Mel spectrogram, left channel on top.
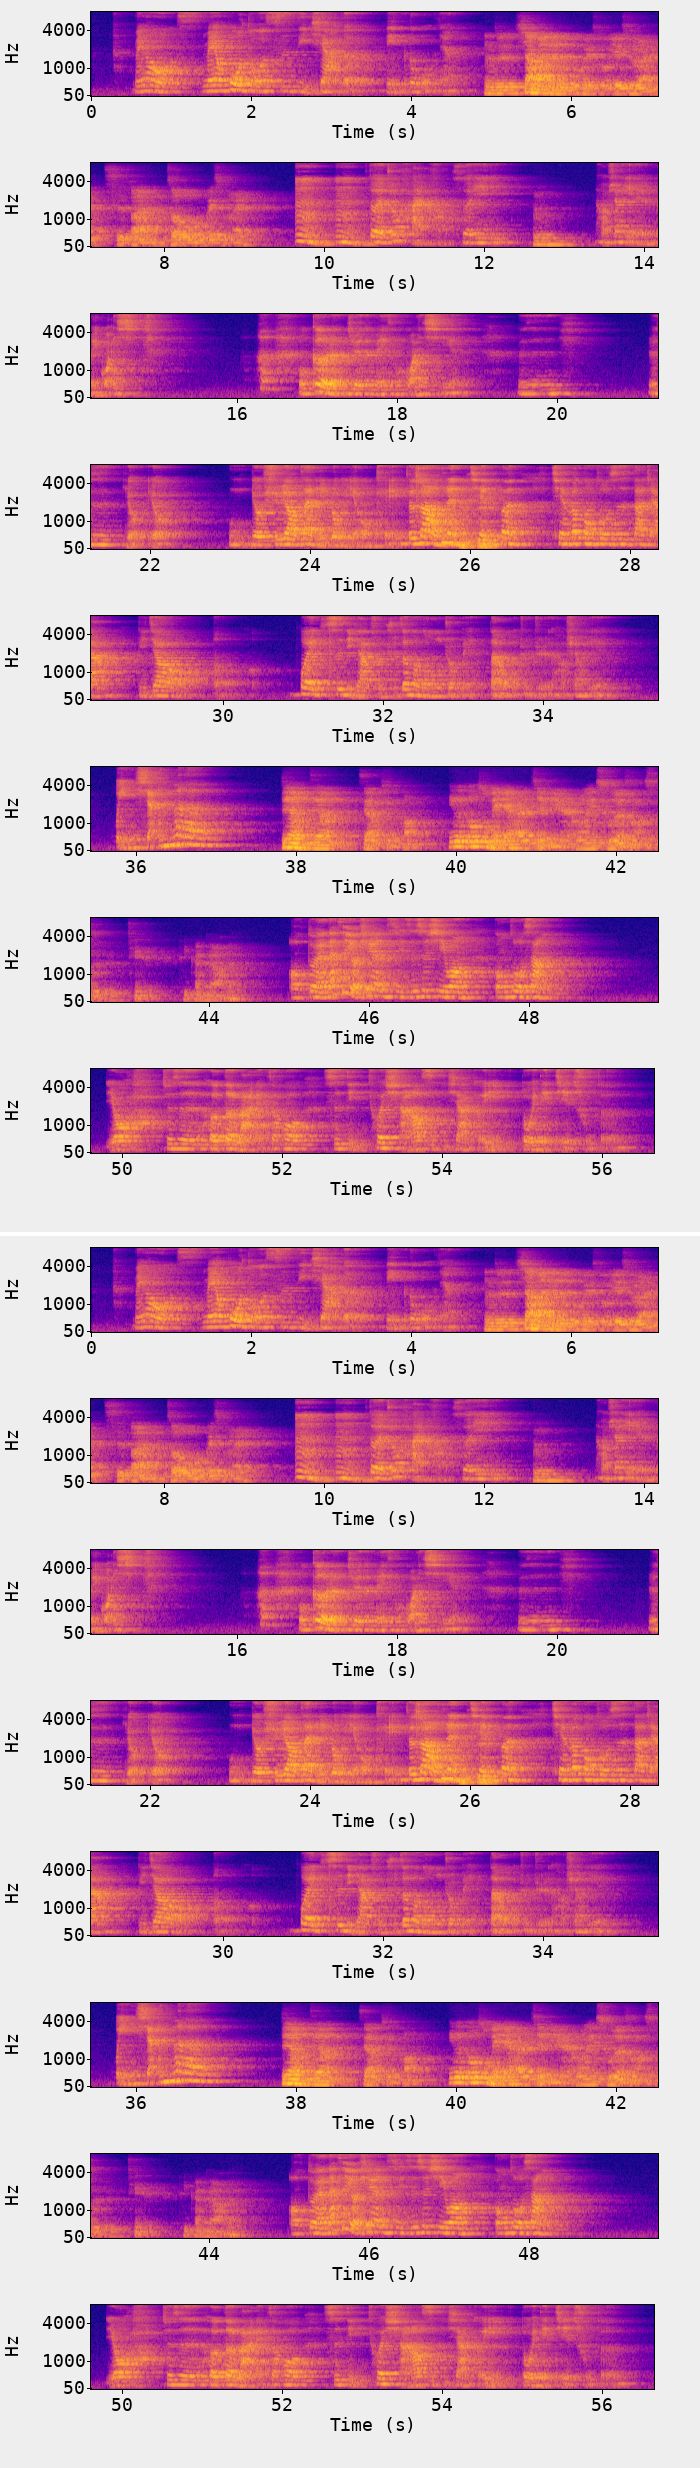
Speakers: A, in the centre; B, on the right.
A: 没有没有过多私底下的联络这样，
B: 嗯，就是下班了就不会说约出来吃饭啊，周末不会出来。
A: 嗯嗯，对，就还好，所以
B: 嗯，
A: 好像也没关系，<laughs> 我个人觉得没什么关系，就是。就是有有嗯有需要再联络也 OK。就算我之前前份前份工作是大家比较呃
B: 也是。
A: 会私底下出去，这份工作就没有，但我就觉得好像也 <laughs>
B: 这样这样这样就好，因为工作每天还会见面，万一出了什么事，挺挺尴尬的。
A: 哦对啊，但是有些人其实是希望工作上。有好就是合得来之后，私底会想要私底下可以多一点接触的，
